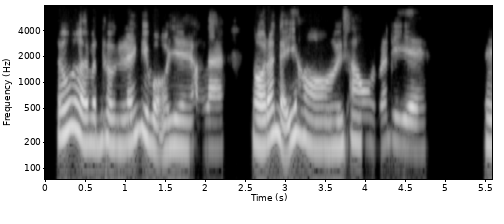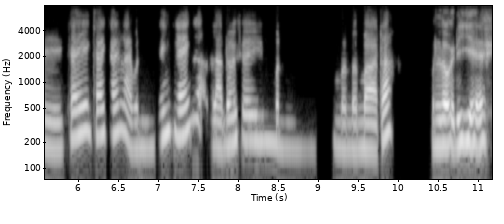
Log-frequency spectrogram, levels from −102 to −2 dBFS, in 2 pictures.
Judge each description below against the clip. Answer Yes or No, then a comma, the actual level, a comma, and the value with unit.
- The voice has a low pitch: No, high, 190 Hz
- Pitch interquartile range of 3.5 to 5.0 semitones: Yes, average, 4.3 semitones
